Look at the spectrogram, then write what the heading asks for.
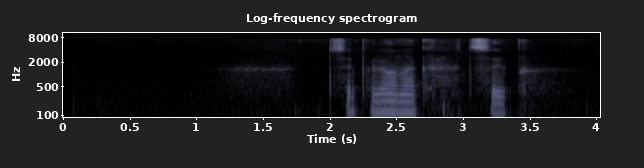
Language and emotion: Russian, neutral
